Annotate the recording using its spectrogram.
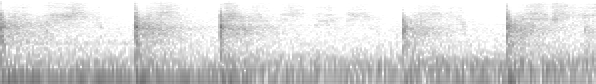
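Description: Chalk writing on a chalkboard: a handful of short taps and scratches, about five in two seconds, over a faint low hum.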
